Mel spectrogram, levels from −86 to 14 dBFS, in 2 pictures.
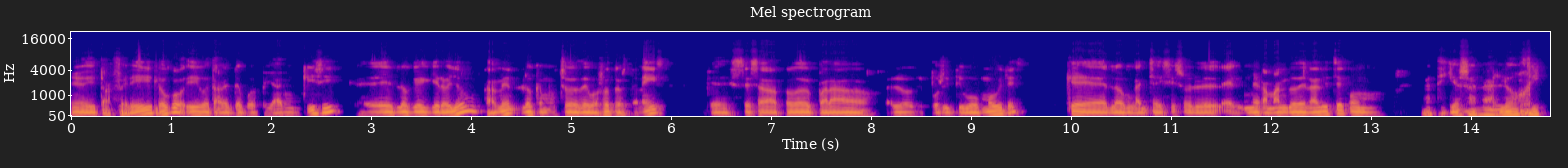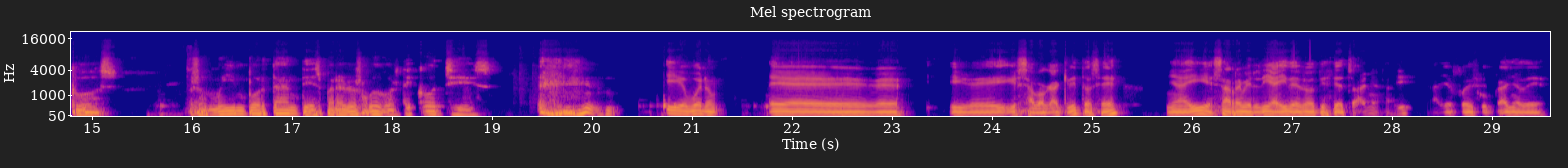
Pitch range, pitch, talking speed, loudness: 80-90 Hz, 85 Hz, 160 wpm, -21 LUFS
